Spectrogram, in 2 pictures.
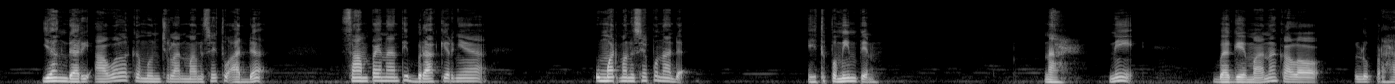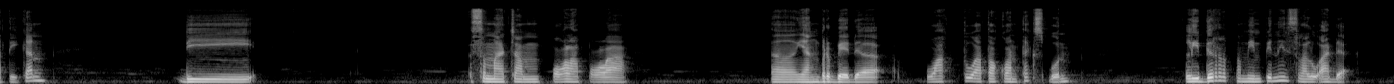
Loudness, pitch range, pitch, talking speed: -20 LUFS, 115-145 Hz, 130 Hz, 75 wpm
